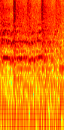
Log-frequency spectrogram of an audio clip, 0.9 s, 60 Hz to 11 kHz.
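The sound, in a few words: Cadillac Escalade emergency braking with ABS at 60 km/h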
